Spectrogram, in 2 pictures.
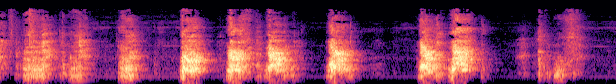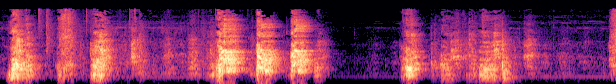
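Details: Chow Chow puppy, female and teething, playing for the first time with a mechanical ball. Sharp, rough barks and yips come in quick irregular bursts, some in rapid pairs and triplets, with brief pauses between.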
